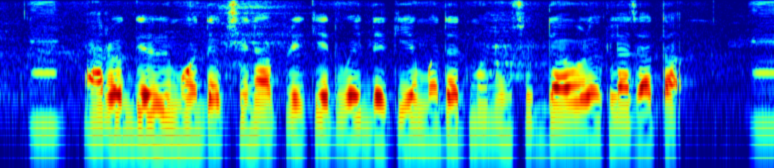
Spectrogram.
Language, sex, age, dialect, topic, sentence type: Marathi, male, 46-50, Southern Konkan, banking, statement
